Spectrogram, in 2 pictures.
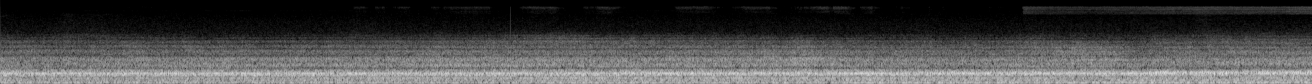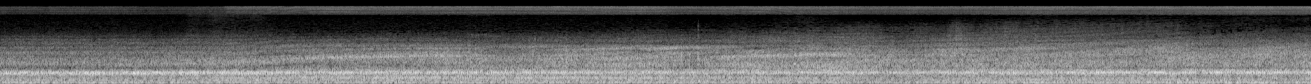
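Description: Union Pacific diesel-electric locomotives, a GE AC44CWCTE and an EMD SD70ACe, working hard up a grade and heard from afar as a steady engine drone. A whine rising in pitch joins it about two-thirds of the way in.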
